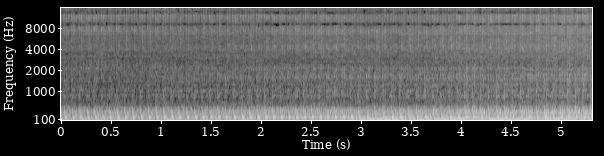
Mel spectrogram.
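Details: 2001 Honda TRX400 after a valve adjustment to spec, with a small tick reported: single cylinder thumps evenly at idle, and a throttle blip rises smoothly; steady beat, no knocking, healthy.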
